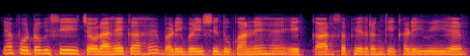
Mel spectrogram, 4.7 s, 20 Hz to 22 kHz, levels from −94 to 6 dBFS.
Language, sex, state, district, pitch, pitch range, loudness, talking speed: Hindi, female, Uttar Pradesh, Lucknow, 190 Hz, 180-200 Hz, -16 LUFS, 240 wpm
